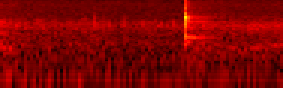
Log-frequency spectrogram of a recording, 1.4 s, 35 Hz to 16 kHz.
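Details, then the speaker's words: Cooling fan output relay on a Mercedes W201 V12 with VEMS ECU, switched during ECU output channel testing before first start; one crisp click in a quiet room shows the output and wiring respond properly. "so what nice is I can show you that they are working so if I you can just test the channels so this is my cooling fan"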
